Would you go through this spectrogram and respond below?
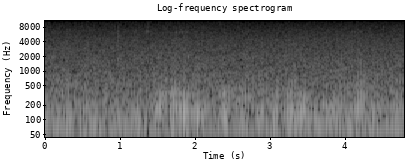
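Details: Happy cat being petted gives a low, steady purr that grows a little louder midway, pulsing rhythmically, with a faint tick early on.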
